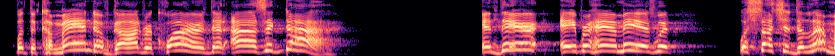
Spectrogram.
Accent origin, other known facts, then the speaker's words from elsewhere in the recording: Washington, District of Columbia, United States; my hometown, D C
